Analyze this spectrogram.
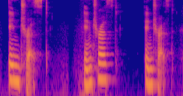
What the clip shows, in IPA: ˈɪntrəst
